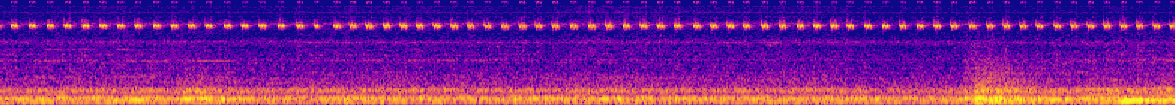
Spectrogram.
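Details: Night forest cricket chorus: rapid, even, high-pitched chirps pulsing about four times a second throughout, over a constant low rumble with a brief soft thump near the end.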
